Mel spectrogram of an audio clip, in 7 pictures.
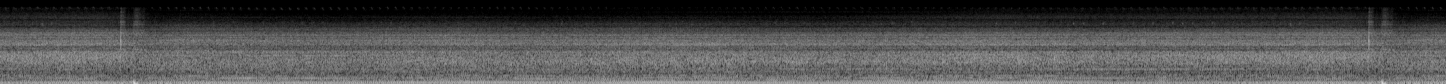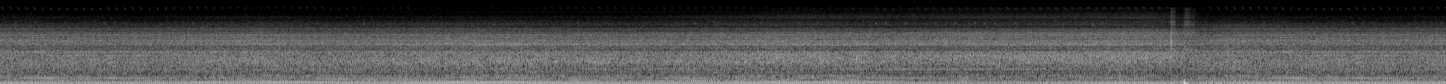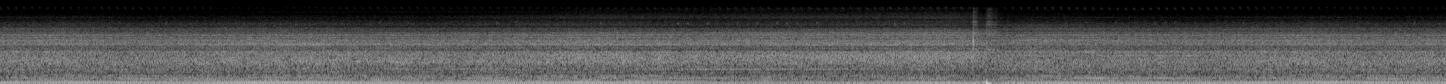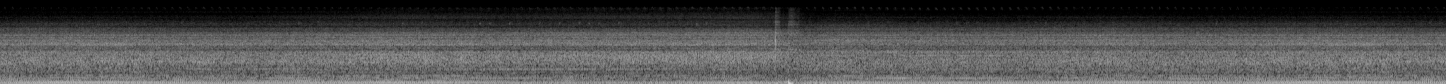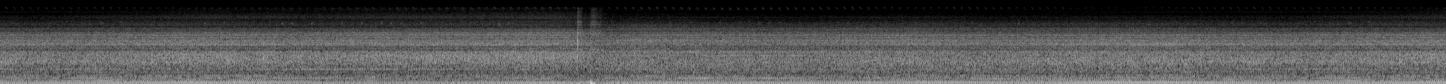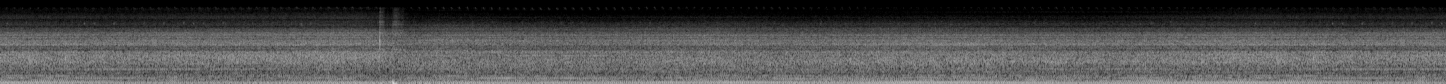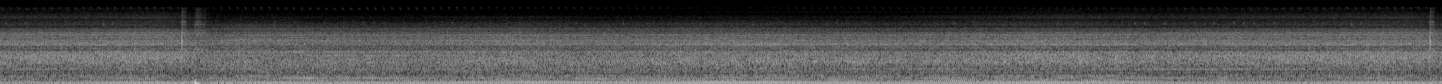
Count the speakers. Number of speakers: zero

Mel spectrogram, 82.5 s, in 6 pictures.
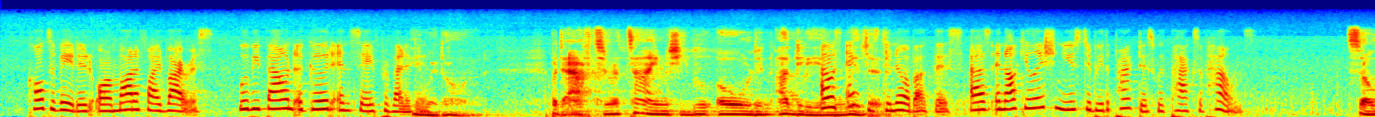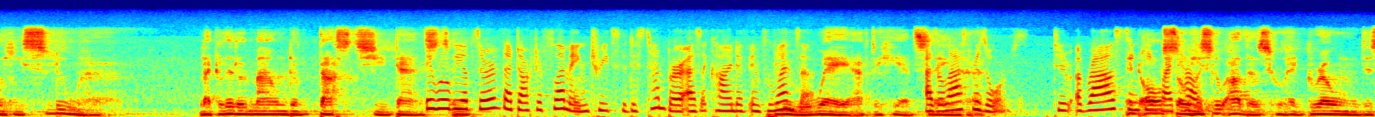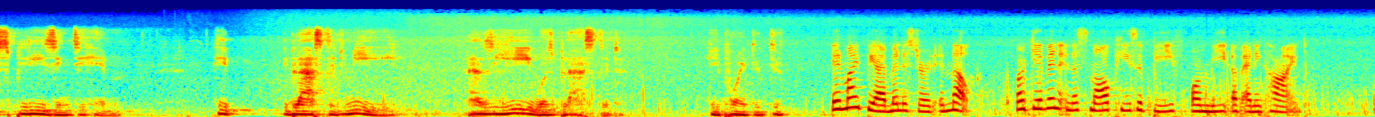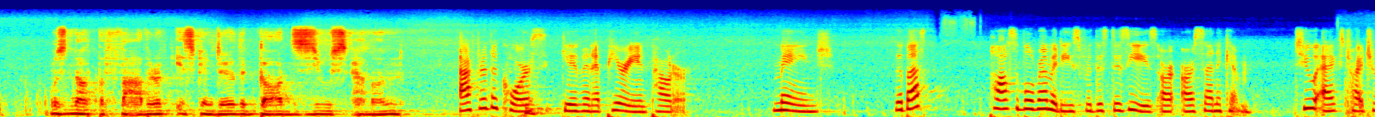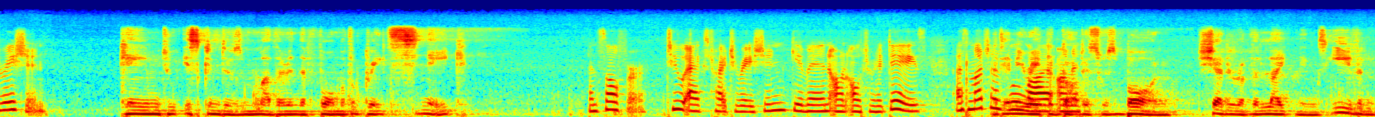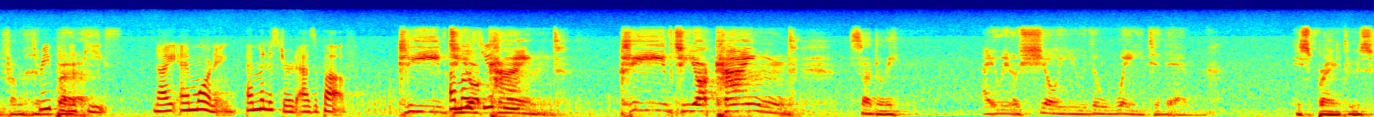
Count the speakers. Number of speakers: two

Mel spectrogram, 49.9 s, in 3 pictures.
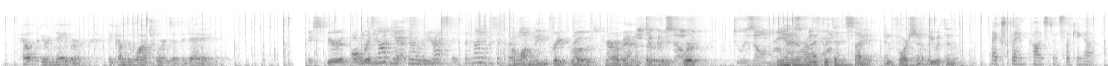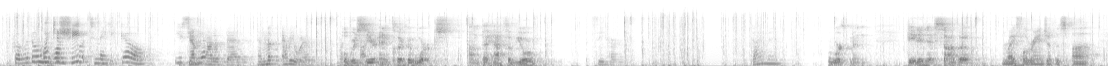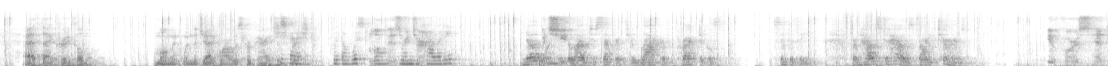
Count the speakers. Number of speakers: ten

